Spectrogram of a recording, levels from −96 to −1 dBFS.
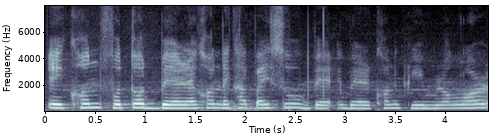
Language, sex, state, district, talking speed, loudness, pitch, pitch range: Assamese, female, Assam, Kamrup Metropolitan, 150 wpm, -19 LUFS, 270 Hz, 255-285 Hz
